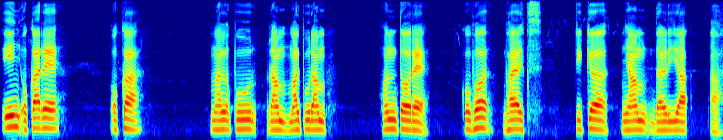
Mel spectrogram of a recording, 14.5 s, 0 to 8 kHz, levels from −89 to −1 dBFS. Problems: background sounds at intervals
